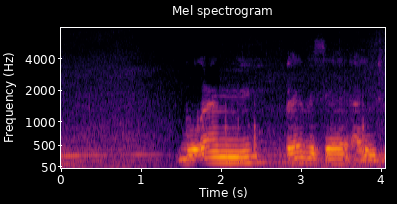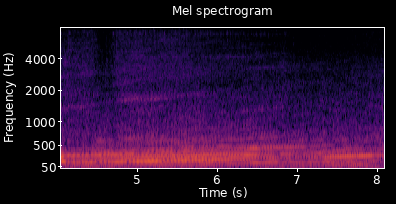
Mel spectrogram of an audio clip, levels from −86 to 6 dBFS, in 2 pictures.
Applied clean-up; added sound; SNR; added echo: none; Car passing by / Traffic noise, roadway noise / Engine; 12 dB; reverberation time 0.4 s.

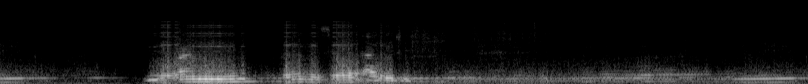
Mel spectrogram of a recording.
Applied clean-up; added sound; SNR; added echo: neural separator model SepFormer DNS4.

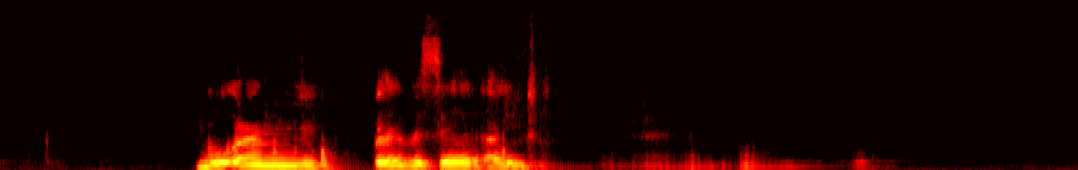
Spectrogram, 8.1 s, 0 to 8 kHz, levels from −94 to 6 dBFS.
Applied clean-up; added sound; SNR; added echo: neural mask model DeepFilterNet 3.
